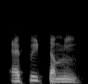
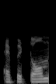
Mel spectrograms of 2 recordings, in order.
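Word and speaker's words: epitome: एपिटमी, एक तो pronunciation सुन लेना, एपिटोम नहीं है, एपिटमी है।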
